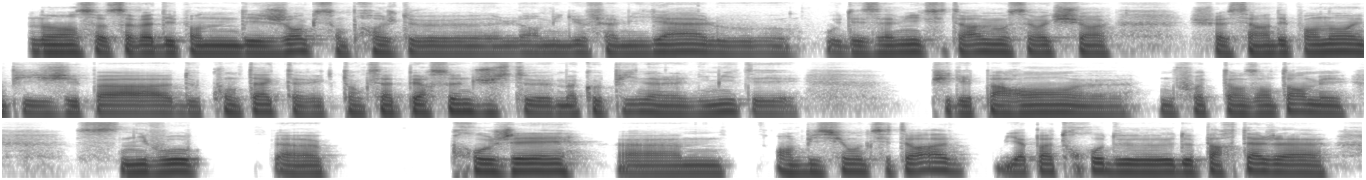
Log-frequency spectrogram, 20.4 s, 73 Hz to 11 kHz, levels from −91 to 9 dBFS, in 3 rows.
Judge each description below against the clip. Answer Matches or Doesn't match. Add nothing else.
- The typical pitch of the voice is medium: Doesn't match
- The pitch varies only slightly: Matches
